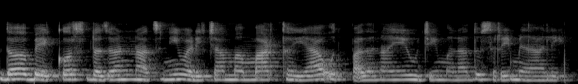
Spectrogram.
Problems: constant background noise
